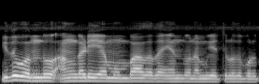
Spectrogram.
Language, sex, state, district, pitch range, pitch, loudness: Kannada, male, Karnataka, Koppal, 135-160 Hz, 145 Hz, -14 LUFS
